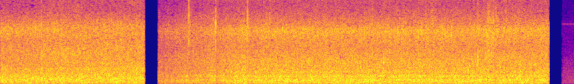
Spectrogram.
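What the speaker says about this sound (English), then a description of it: "another sweet spot along the trail here, nice little waterfall, really beautiful and peaceful." Small waterfall beside a hiking trail, a loud, steady rush of falling water filling the scene, briefly cut out by two short silent gaps.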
